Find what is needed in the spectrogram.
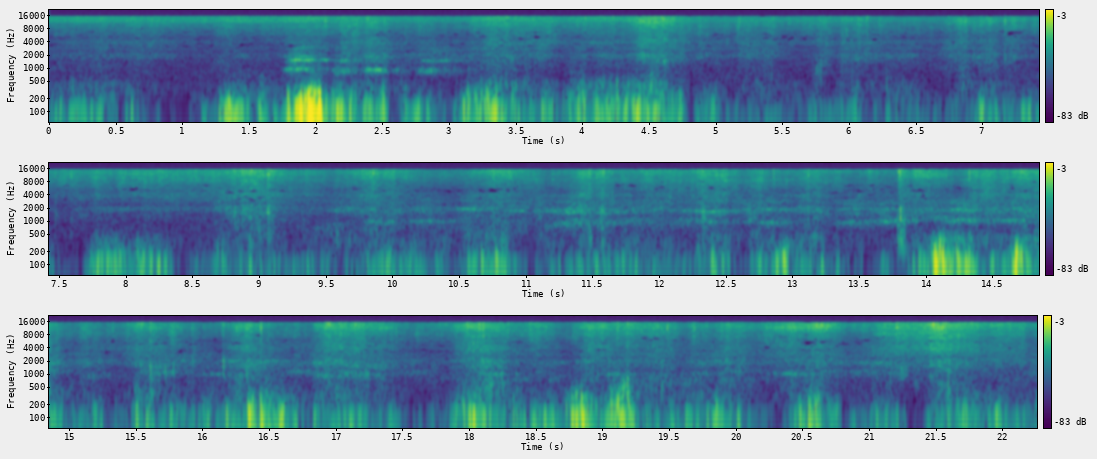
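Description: Outdoor ambience: irregular low rumbling gusts on the microphone, loudest about two seconds in, with a few faint, brief distant animal calls.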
